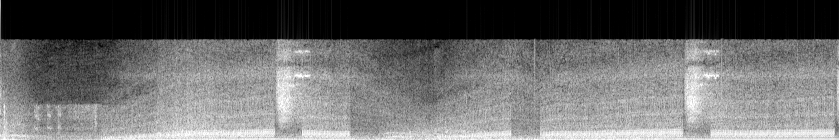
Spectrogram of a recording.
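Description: A car engine revs and hums as a car speeds along a road.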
